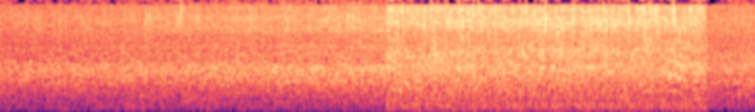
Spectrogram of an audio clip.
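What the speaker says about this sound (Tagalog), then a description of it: "sobrang lakas ng ulan dito sa Philippines" Heavy rain roars continuously in the Philippines, a thick wash of drops hammering nearby surfaces, growing a bit louder midway before easing slightly.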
